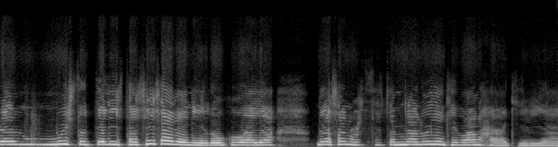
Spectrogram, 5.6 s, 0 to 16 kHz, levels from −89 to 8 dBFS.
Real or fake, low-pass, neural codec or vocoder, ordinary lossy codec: real; 14.4 kHz; none; none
